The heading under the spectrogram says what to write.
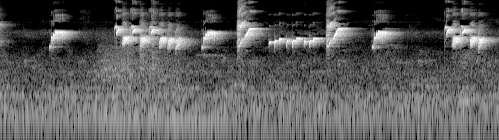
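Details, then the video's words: Leafbird singing against wild forest birds, a string of bright whistled phrases and rapid mimicking trills in short bursts separated by brief pauses, high-pitched and varied throughout. "Hijau Sami blh panggil burung hutan lawan"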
